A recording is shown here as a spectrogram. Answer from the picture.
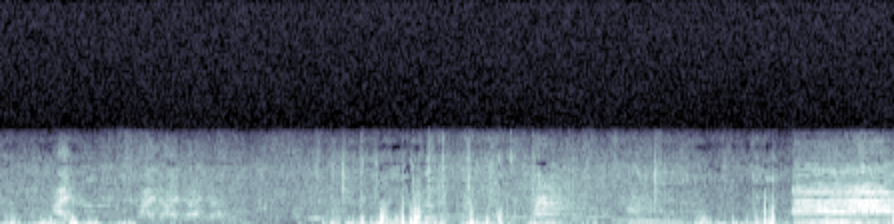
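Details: Dairy cow mooing in low, drawn-out calls with a harmonic tone, one near the middle and a louder one at the end, over a steady background of rustling and thumping farmyard noise.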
